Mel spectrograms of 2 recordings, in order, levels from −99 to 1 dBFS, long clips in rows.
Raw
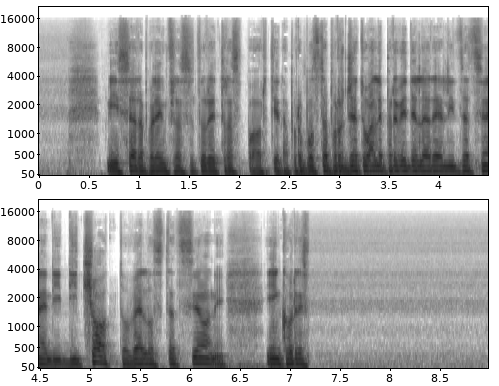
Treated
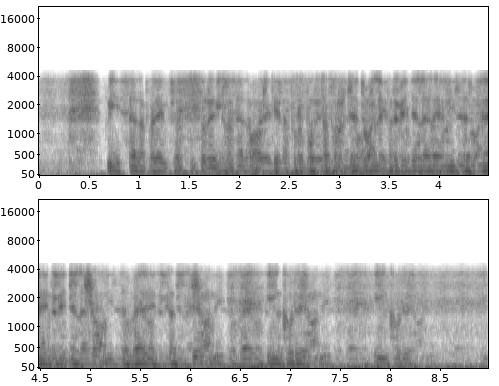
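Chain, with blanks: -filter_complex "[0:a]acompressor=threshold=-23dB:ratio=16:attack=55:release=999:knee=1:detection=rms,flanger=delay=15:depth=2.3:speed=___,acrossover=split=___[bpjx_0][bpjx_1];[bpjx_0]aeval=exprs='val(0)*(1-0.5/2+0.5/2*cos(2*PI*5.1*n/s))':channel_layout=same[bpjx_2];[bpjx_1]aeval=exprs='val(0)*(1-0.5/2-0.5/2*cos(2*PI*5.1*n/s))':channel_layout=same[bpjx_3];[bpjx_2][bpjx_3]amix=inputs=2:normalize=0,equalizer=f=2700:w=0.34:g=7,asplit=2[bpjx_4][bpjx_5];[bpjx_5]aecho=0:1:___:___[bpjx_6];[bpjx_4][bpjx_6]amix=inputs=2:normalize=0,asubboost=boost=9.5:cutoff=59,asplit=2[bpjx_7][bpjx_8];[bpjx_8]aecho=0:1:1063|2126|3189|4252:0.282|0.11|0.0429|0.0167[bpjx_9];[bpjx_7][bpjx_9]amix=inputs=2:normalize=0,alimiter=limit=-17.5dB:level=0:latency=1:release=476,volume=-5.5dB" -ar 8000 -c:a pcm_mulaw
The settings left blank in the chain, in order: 0.6, 690, 1075, 0.531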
